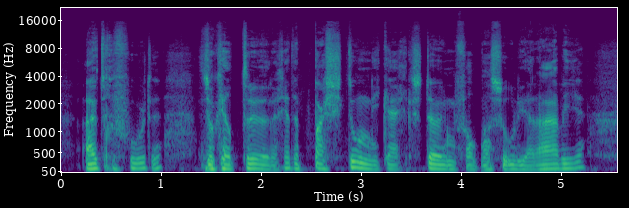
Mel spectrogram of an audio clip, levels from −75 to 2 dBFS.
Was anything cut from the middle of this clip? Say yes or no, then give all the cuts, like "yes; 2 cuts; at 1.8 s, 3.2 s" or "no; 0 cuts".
yes; 2 cuts; at 3.5 s, 4.2 s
